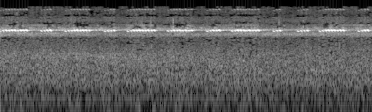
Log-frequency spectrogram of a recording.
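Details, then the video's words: Insect producing a high, ringing trill chopped into rapid pulses, short bursts following one another roughly twice a second, with a faint background hiss. "Sound · Nature Sound of nature sounds scenery L · insect"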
